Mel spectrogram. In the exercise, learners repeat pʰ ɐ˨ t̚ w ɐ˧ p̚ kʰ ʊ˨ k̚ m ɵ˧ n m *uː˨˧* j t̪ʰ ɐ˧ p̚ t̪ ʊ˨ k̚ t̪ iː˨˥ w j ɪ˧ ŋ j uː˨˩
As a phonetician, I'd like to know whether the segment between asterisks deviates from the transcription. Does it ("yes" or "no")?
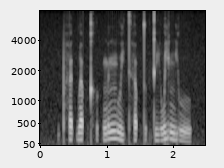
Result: yes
